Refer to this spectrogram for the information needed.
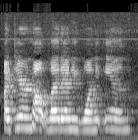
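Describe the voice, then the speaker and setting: A woman voicing a naive, trusting young storybook maiden in a high, polite, innocent voice. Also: level tone, unhurried, a little mellow, roomy sound. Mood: wary.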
